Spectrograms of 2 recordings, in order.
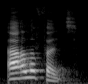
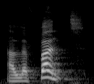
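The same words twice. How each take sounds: First: The stress is on the first syllable. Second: The stress is on the third syllable. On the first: The speaker calls it right. "첫 번째가 무조건 답이라고 생각하시면 돼요" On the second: The speaker calls it wrong. "뒤에 두 가지는 조금 뭔가가 이상한 듯 합니다"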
